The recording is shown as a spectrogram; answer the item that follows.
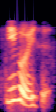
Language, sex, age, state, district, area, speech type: Assamese, female, 30-45, Assam, Charaideo, rural, conversation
